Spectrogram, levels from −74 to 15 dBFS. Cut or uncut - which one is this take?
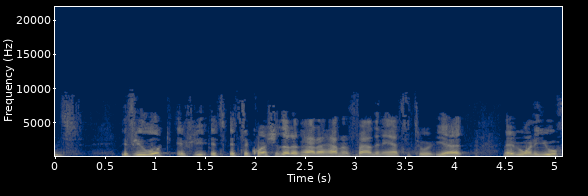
uncut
